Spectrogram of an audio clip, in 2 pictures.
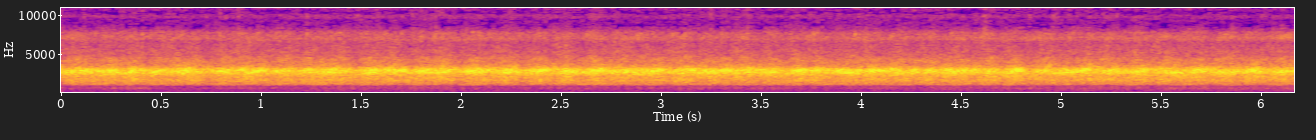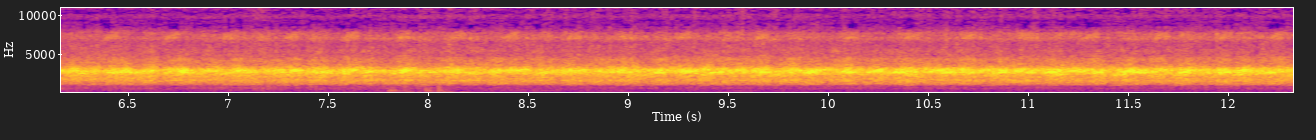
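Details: Frogs chorusing under a full moon in Seowon-myeon, Hoengseong County, Gangwon Province: a dense, unbroken wall of high croaking that blends into a steady hum, with one brief low thump near the eighth second.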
